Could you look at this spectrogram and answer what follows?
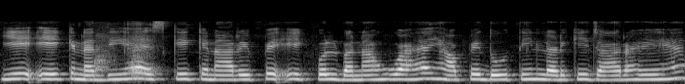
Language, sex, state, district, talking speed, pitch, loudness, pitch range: Hindi, female, Chhattisgarh, Bilaspur, 175 wpm, 235 Hz, -14 LUFS, 220-245 Hz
